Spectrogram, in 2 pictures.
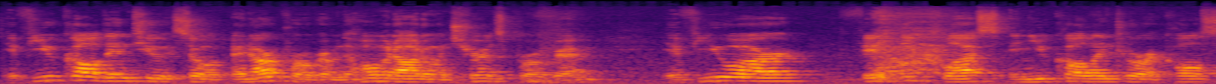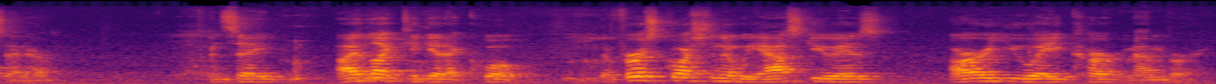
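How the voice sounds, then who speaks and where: A man's voice: medium pitch, fairly quick. Chatty man giving a talk. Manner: chatty, quizzes the audience. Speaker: insurance presenter. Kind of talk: conversational seminar talk. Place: meeting room at a seniors' residence. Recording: roomy, distant, faint hiss.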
